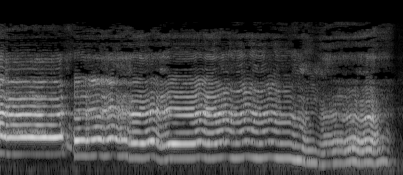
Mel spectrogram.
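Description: Woman singing a gospel song unaccompanied, in a wordless melisma: a held high note, then a lower run with vibrato that slides down about three seconds in and breaks off just before the end.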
